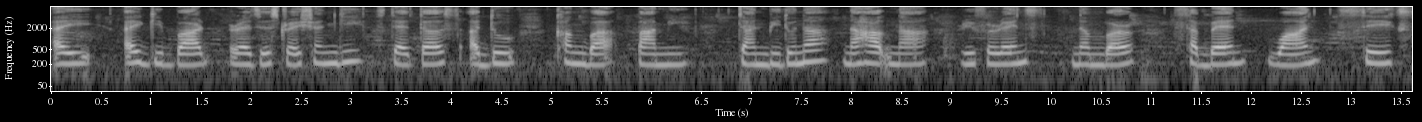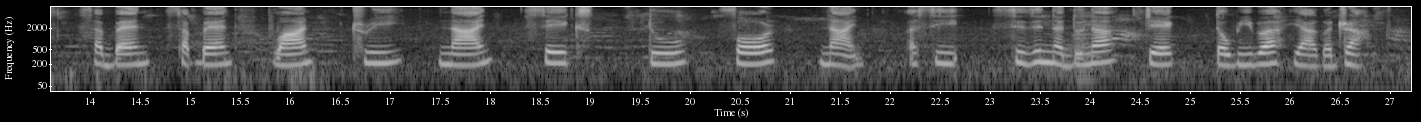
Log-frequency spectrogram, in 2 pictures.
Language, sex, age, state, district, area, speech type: Manipuri, female, 18-30, Manipur, Kangpokpi, urban, read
